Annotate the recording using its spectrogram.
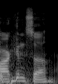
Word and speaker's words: Arkansas: Arkansas.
